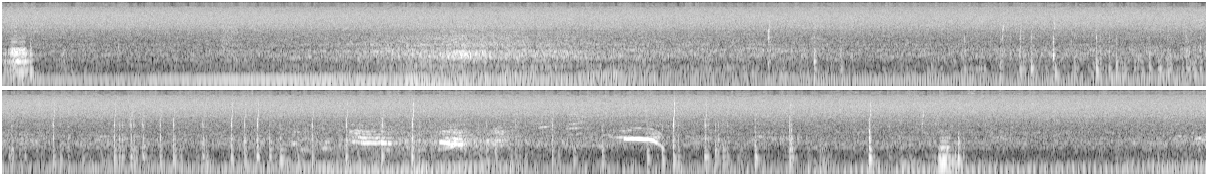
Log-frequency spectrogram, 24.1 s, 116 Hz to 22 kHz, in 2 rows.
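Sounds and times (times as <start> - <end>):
low motor hum: 0.0 - 24.0
faint clicks: 7.2 - 22.7.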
